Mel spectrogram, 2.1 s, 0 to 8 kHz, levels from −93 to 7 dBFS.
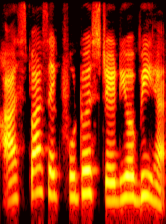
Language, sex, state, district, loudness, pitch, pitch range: Hindi, female, Bihar, Samastipur, -15 LUFS, 250 Hz, 235-285 Hz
